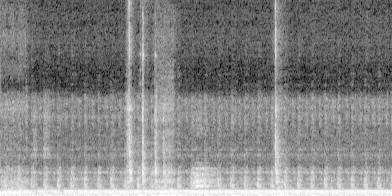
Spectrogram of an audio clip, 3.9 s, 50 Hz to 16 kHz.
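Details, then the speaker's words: CED player (believed SJT-090) with a 3D-printed third reduction gear, jammed by a screwdriver: a steady strained motor hum with fast ticking gear chatter; the gear won't break as designed, the gears seem okay, and the motor is overdriven. "the gears all seem to be okay it's just making that motor run an overdrive"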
